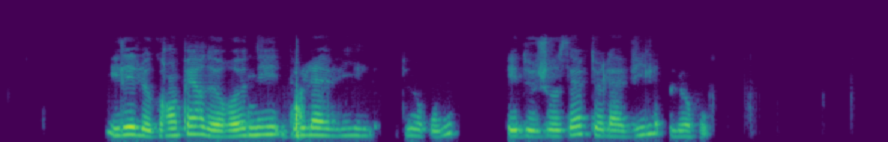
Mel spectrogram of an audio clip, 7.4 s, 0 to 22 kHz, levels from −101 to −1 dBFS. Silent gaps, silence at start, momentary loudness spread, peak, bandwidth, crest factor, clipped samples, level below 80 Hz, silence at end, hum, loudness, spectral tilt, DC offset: 3.17-3.30 s, 3.83-4.22 s; 0.9 s; 15 LU; -2 dBFS; 7.2 kHz; 26 dB; under 0.1%; -72 dBFS; 1.5 s; none; -26 LUFS; -6.5 dB/octave; under 0.1%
